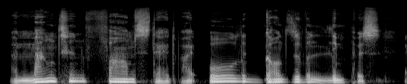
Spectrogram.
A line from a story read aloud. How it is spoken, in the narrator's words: exclaimed Bergheim joyously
